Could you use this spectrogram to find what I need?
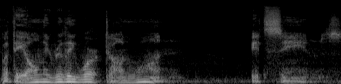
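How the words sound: It is read in an intense, dramatic voice.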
